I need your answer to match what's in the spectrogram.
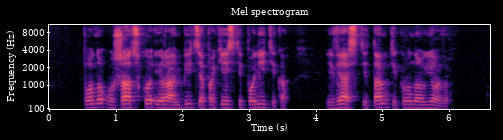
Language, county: Lithuanian, Vilnius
